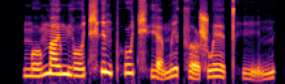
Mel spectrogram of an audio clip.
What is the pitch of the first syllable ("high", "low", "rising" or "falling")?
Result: rising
